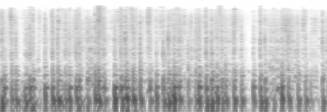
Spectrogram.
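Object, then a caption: Inflated latex balloon with confetti inside. Long red nails tap and scratch a large, hollow, inflated clear latex balloon with red confetti at the bottom. A rapid run of soft, dull thumps with a deep, boomy low resonance comes through, each tap dying away almost at once, mixed with faint scratchy rubbing.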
